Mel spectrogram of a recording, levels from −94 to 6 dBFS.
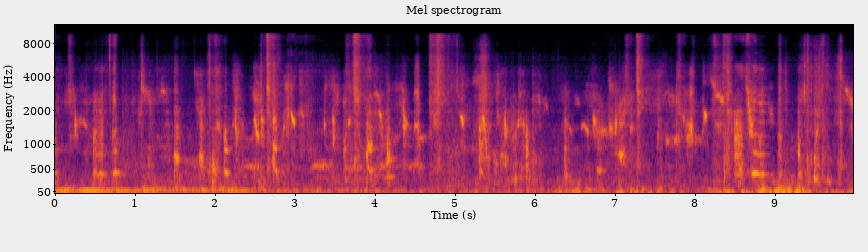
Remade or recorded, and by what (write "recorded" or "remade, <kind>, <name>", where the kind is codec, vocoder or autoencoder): remade, autoencoder, DAC-VAE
